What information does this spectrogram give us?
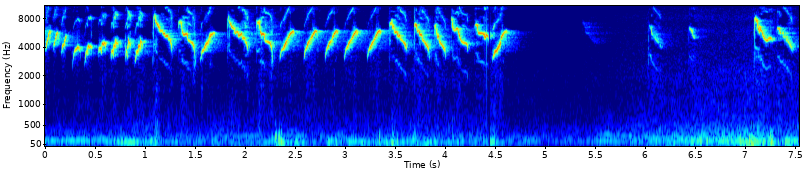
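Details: Javan white-eye, Pacitan type, in a master and therapy recording used to provoke other birds: a long, fast string of high, ringing down-slurred chirps for over four seconds, then silence and a few isolated notes with faint background hum.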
